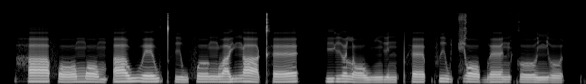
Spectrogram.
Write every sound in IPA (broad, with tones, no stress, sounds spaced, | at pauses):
h aː˧ f ɔː˩˧ m ɔː˧˩ m ʔ aː˧˥ w ʋ eː˧˥ w t̪ʰ i˩ w f ɤː˧ ŋ ʋ a˧˥ j ŋ aː˥˨ kʰ ɛː˧˥ | j i˧ ə̯ l ɔː˩ w ŋ i˩ n pʰ ɛː˧ p̚ f i˥˨ w t͡ɕ ɔː˥˨ b ɛː˧ n k ɤː˧ ɲ ɤː˧˩ t̚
